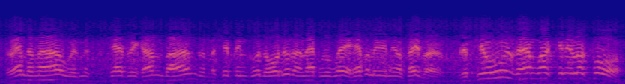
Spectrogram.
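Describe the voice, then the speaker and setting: Actor as stern British naval commodore, dull old recording. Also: male voice, fairly high pitch, fast, noisy background, natural voice. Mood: grave, insistent. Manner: formal, clipped, authoritative. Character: stern, commanding British naval commodore, narrating his own tale. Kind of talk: radio drama acting.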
